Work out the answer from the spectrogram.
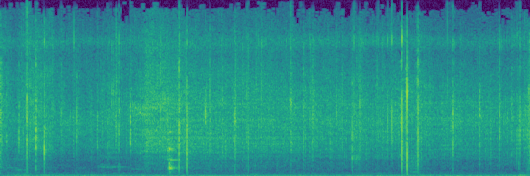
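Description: Squid rings sizzling steadily on a hot flat-top barbecue hotplate, with a few sharp clicks, the loudest about four seconds in.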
